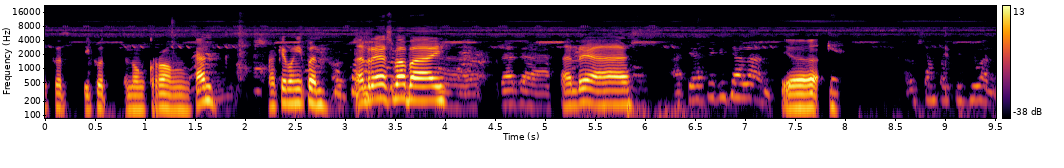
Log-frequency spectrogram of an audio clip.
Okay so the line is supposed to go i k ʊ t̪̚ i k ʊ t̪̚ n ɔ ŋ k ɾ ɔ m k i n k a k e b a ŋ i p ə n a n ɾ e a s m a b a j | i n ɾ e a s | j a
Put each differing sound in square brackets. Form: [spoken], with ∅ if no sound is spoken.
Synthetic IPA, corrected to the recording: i k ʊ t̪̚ i k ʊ t̪̚ n ɔ ŋ k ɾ ɔ [ŋ] k [a] n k a k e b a ŋ i p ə n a n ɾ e a s [b] a b a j | [a] n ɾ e a s | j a

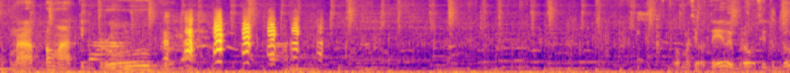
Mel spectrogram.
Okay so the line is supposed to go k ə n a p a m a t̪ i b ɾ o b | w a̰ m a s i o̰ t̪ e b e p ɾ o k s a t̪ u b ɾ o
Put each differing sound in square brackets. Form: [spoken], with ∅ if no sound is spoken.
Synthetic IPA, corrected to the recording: k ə n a p a m a t̪ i b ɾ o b | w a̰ m a s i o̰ t̪ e [w] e [b] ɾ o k s [i] t̪ u b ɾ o

